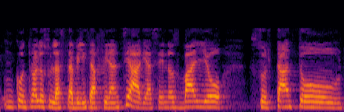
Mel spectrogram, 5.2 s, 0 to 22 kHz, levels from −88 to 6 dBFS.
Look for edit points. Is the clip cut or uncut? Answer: uncut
